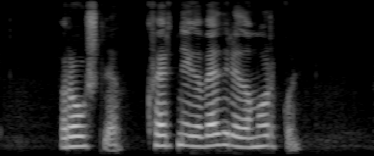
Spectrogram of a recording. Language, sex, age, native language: Icelandic, female, 60-69, Icelandic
